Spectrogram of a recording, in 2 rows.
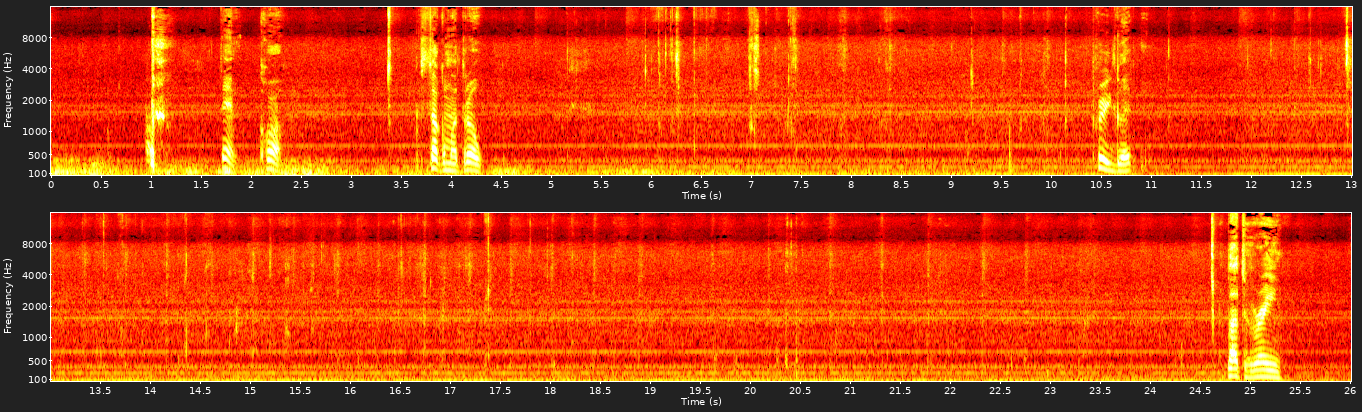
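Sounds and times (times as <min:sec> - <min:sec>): steady background hum: 0:00.0 - 0:26.0.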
